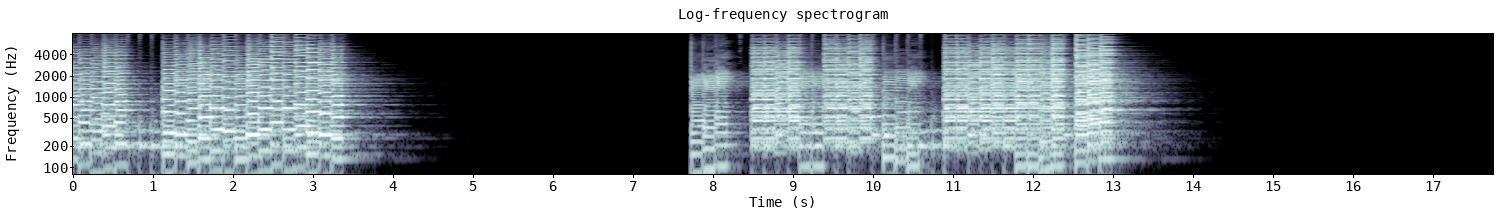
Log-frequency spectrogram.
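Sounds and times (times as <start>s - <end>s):
drum set playing along to funk: 0.0s - 3.4s, 8.3s - 13.2s.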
